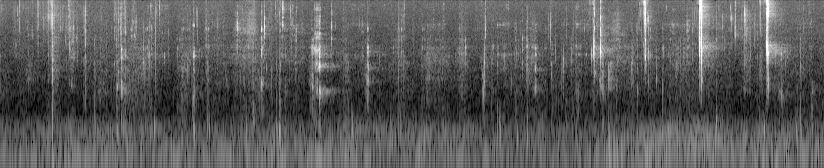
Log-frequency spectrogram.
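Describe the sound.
Someone bites and chews a hard, dried, fish-like snack, making faint, crisp crunching and many small clicking bites over a quiet background, with a few sharper crunches near the end.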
